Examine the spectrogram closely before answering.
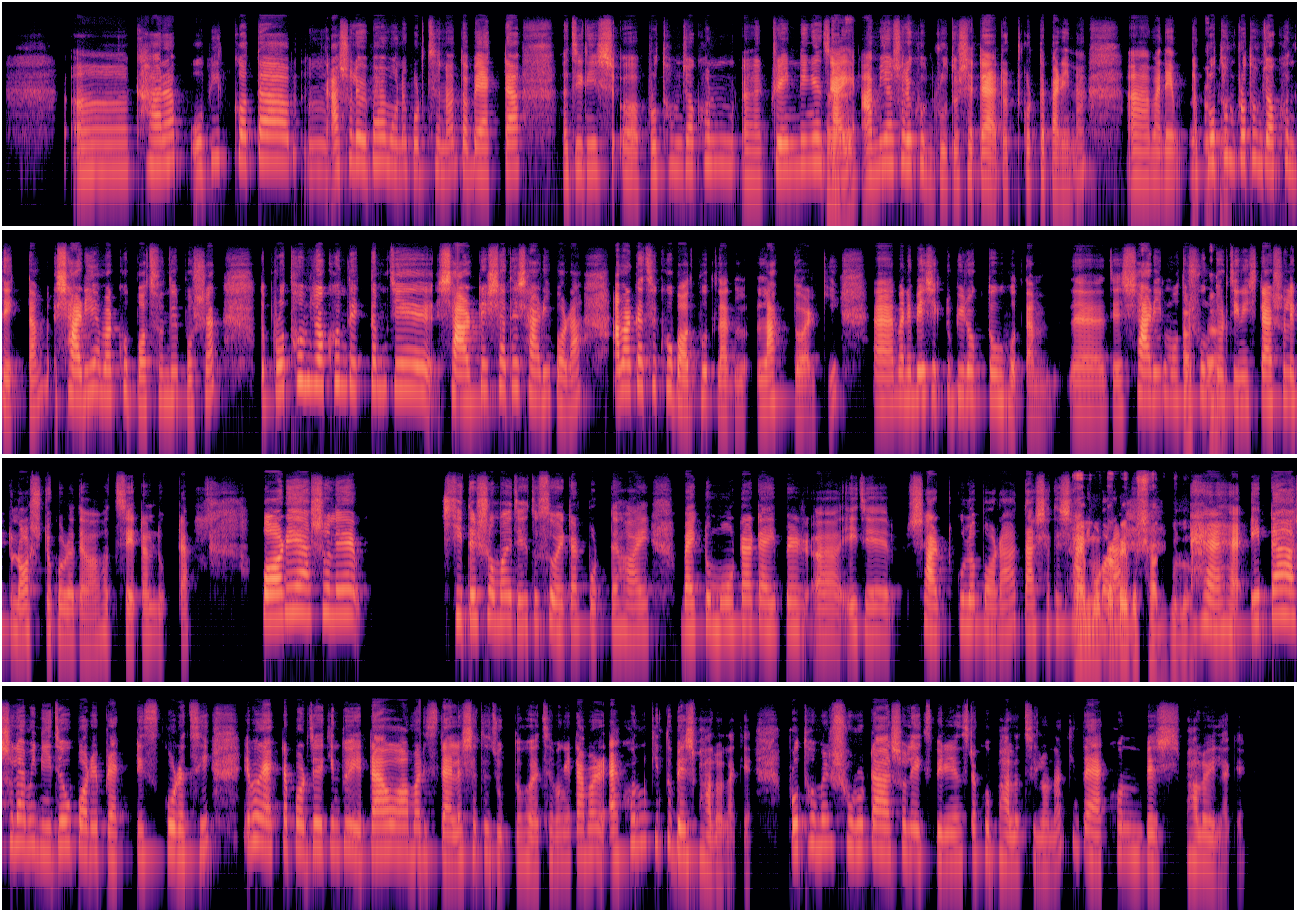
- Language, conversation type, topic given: Bengali, podcast, কোন মুহূর্তটি আপনার ব্যক্তিগত সাজপোশাকের ধরন বদলানোর কারণ হয়েছিল?
- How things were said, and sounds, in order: in English: "অ্যাডপ্ট"; other background noise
